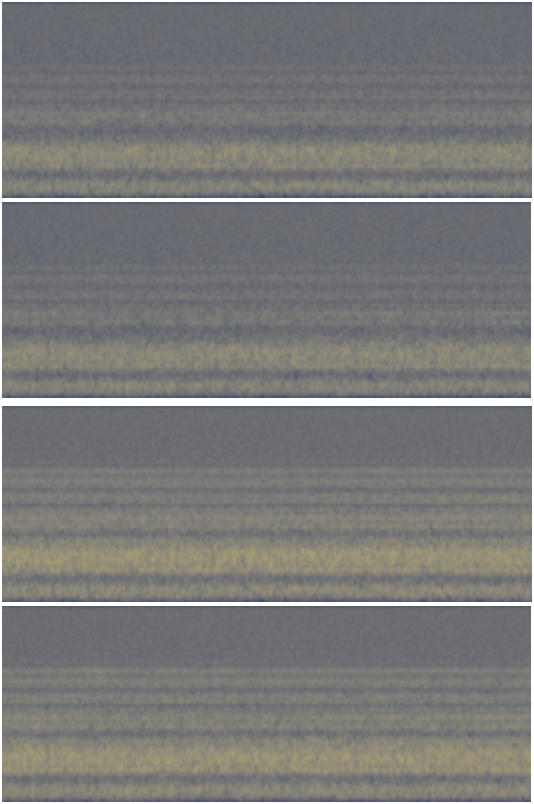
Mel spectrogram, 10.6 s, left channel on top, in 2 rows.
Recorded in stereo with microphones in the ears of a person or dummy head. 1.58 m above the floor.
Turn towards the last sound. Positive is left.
turn(degrees=-20)  # may be behind; listen again after turning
